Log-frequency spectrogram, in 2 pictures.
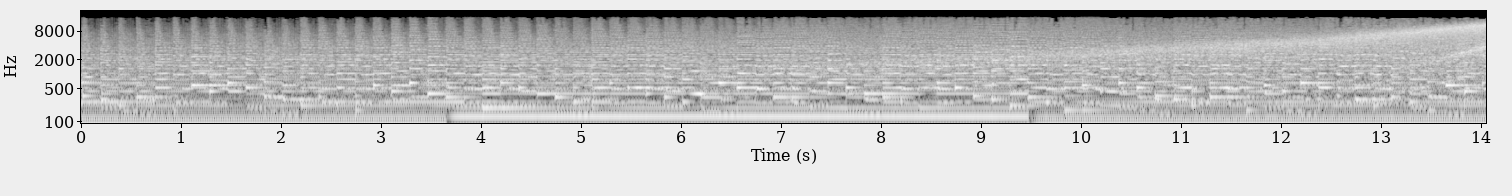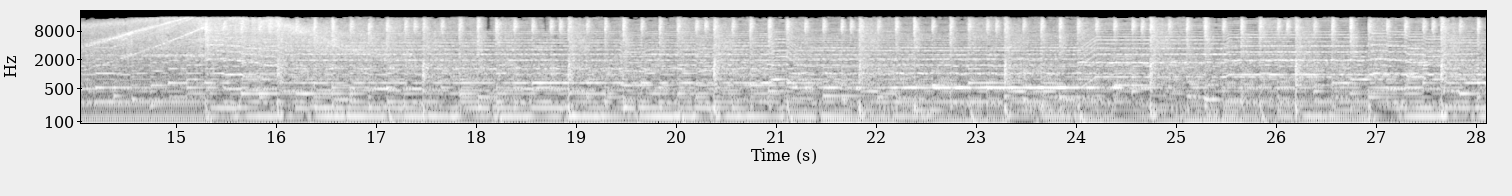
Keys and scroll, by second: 0.1 ctrl+j, 6.7 ctrl+t.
